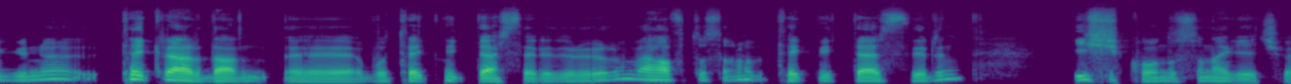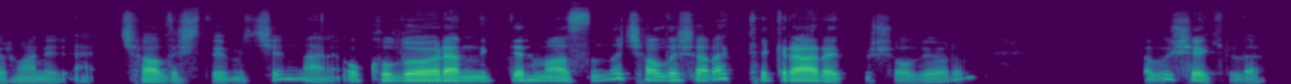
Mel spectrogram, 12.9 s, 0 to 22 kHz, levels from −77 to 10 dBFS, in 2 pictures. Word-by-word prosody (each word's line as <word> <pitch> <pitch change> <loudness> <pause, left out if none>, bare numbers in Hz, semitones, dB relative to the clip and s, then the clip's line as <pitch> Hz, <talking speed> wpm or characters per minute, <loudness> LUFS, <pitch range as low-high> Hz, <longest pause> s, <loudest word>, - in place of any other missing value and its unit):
günü 150 +6 -4
tekrardan, 115 - +5
eee, 95 -1 -1
bu 105 +1 -5
teknik - - -2
dersleri 95 - +3
görüyorum 130 - -3
ve - - +3
hafta 135 -2 +2
sonu 145 +3 -8
teknik 120 -1 -5
derslerin 120 +8 0 0.5
iş 140 -1 0
konusuna 110 0 -5
geçiyorum. 90 -1 -7
Hani, 90 -1 -9 0.3
çalıştığım 95 -3 -3
için, 175 0 -9
hani, - - -7
okulda 120 +2 0
öğrendiklerimi 120 0 +4
aslında 130 +9 -2
çalışarak 140 +3 0
tekrar 135 -2 +5
etmiş - - -5
oluyorum. 95 - -8 0.8
Ya, - - -6
bu - - -6
şekilde. - - -3
120 Hz, 135 wpm, -22 LUFS, 105-135 Hz, 0.8 s, tekrardan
